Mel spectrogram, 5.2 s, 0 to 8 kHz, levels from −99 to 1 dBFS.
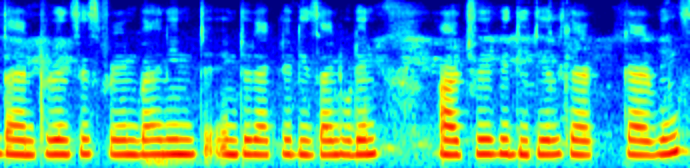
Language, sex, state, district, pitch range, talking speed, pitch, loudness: English, female, Assam, Kamrup Metropolitan, 255-260 Hz, 140 wpm, 255 Hz, -16 LUFS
